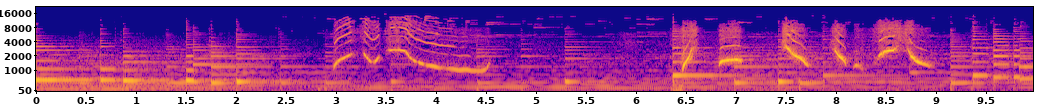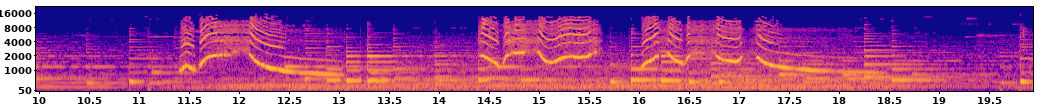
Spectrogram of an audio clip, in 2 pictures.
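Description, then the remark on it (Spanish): Loud, piercing whistles in Silbo Gomero whistled language, sweeping up and down in short phrases and bursts with pauses between, over a steady low musical hum. “Esta no es la primera vez que te hemos mencionado el silbo gomero.”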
